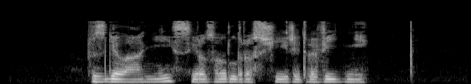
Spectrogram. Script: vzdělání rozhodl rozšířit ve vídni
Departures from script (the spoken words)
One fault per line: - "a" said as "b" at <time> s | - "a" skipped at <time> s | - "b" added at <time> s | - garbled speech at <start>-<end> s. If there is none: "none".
- "si" added at 1.7 s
